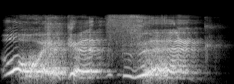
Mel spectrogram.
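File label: "whicked sick", female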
